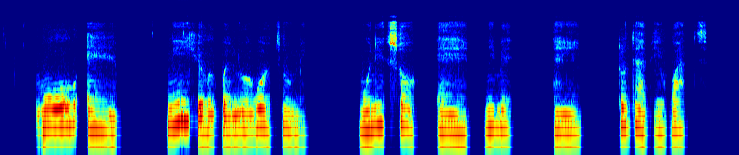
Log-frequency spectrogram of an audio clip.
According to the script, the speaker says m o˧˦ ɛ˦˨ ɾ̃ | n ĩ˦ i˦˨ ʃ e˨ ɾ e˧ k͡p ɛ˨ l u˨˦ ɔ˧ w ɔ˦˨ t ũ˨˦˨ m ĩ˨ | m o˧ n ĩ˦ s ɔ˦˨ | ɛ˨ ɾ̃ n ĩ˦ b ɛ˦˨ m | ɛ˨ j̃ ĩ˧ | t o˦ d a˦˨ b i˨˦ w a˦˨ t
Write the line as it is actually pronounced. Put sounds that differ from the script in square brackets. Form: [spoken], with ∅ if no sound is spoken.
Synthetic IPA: m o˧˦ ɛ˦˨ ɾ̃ | n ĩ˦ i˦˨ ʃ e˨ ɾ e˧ k͡p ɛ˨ l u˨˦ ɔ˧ w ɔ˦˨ t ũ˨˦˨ m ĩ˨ | m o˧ n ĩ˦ s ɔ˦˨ | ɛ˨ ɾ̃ n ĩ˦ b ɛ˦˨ [∅] | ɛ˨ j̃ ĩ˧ | t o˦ d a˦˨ b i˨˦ w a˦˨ t

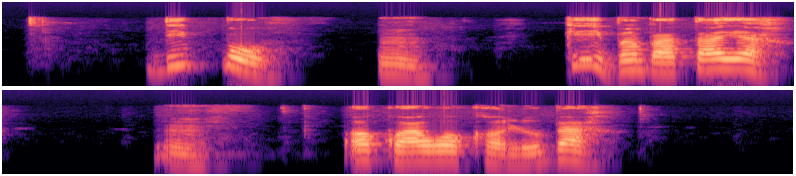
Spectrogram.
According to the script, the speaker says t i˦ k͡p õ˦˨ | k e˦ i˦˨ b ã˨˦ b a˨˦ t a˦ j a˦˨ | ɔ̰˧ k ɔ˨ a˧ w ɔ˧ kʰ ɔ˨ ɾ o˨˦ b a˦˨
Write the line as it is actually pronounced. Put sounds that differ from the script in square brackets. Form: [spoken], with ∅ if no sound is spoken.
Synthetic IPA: [d] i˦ k͡p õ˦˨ | k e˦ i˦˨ b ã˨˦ b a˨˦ t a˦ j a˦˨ | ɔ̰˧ k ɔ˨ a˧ w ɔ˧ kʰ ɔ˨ [l] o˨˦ b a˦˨

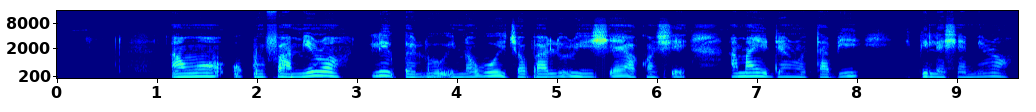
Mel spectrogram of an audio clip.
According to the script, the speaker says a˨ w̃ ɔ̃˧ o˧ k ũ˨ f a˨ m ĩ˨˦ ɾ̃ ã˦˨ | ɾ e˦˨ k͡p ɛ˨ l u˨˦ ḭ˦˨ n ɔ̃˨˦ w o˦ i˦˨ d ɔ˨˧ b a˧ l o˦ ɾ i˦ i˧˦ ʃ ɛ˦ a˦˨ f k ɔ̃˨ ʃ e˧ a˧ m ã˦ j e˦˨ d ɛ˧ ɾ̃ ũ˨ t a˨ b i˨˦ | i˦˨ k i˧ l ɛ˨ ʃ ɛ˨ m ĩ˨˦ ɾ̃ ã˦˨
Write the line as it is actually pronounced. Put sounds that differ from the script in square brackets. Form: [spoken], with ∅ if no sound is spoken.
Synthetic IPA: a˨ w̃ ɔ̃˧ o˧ k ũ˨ f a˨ m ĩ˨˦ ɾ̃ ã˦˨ | [l] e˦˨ k͡p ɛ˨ l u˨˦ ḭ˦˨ n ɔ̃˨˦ w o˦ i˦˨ [d͡ʒ] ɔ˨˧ b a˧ l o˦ ɾ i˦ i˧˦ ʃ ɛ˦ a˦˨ [∅] k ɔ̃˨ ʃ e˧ a˧ m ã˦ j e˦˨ d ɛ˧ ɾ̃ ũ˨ t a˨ b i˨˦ | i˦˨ [k͡p] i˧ l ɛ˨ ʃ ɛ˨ m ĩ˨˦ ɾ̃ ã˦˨

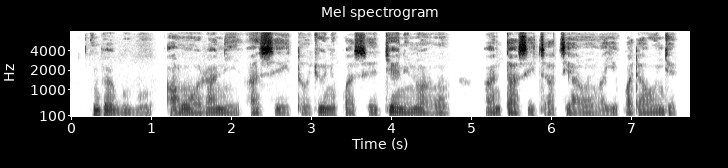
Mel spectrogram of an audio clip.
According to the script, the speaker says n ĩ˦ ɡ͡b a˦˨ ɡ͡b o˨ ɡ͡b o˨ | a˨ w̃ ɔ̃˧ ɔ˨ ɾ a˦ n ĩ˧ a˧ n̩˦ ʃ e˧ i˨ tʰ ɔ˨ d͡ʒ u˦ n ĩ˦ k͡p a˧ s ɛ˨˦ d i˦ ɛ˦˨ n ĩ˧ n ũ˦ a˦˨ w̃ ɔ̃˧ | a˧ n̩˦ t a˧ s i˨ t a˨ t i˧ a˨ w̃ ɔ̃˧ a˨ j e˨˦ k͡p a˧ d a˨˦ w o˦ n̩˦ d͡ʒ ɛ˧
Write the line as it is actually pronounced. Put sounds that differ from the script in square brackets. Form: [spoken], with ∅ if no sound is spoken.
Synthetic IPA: n ĩ˦ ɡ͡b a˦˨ ɡ͡b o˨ ɡ͡b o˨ | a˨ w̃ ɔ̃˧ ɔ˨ ɾ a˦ n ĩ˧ a˧ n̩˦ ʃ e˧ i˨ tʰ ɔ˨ d͡ʒ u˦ n ĩ˦ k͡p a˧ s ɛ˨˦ d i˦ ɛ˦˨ n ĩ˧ n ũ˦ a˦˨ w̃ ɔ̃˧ | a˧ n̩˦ t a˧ s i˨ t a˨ t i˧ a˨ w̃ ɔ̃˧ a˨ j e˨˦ k͡p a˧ d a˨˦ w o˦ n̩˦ d͡ʒ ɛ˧

